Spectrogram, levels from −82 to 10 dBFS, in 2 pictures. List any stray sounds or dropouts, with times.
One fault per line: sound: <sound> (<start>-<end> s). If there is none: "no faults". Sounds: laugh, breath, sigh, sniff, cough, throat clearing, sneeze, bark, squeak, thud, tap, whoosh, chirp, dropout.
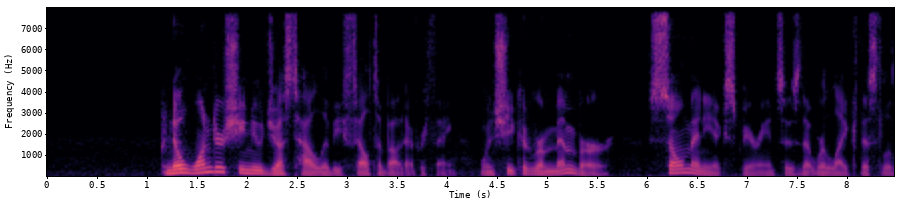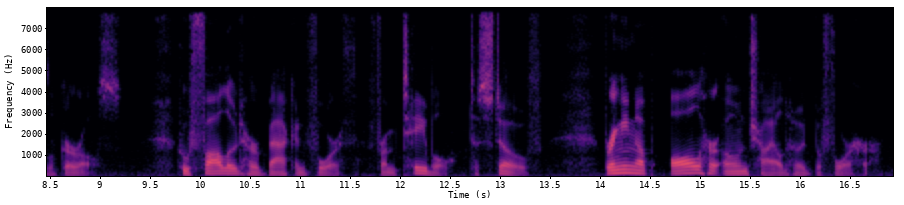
no faults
